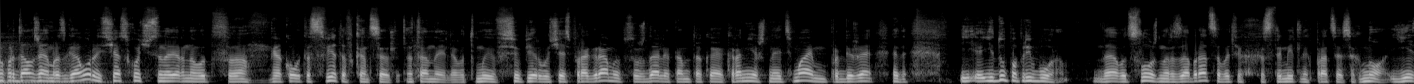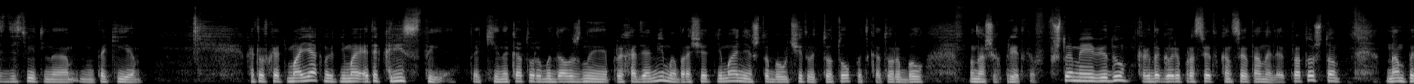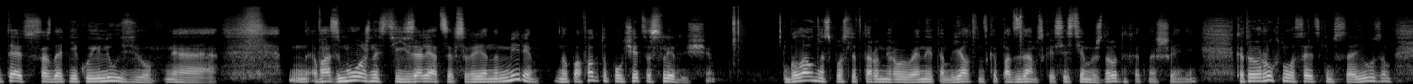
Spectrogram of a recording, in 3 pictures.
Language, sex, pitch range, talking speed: Russian, male, 125-155 Hz, 160 wpm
